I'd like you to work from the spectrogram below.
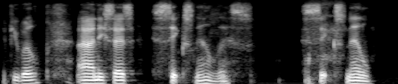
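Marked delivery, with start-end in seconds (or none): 1.5-3.7 slow, hushed, confiding whisper, very close. Retelling what Kev whispered at the match: imitating Kev whispering. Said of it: "whispers into my, you know, smooth ear".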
